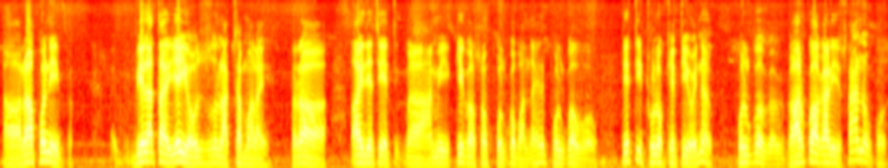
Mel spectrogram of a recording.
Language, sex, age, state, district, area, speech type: Nepali, male, 60+, West Bengal, Jalpaiguri, urban, spontaneous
